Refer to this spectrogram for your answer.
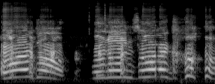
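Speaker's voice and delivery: shouting. Playing a spectator in the crowd, yelling a name: yelling from the crowd. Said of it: "I'll yell from the crowd".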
